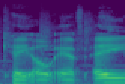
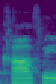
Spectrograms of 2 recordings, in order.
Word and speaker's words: Kofa: y'all rocking with me this is Kofa k-o-f-a not coffee not not Kofi Kofa rhymes with sofa growth Talk podcast gentlemen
